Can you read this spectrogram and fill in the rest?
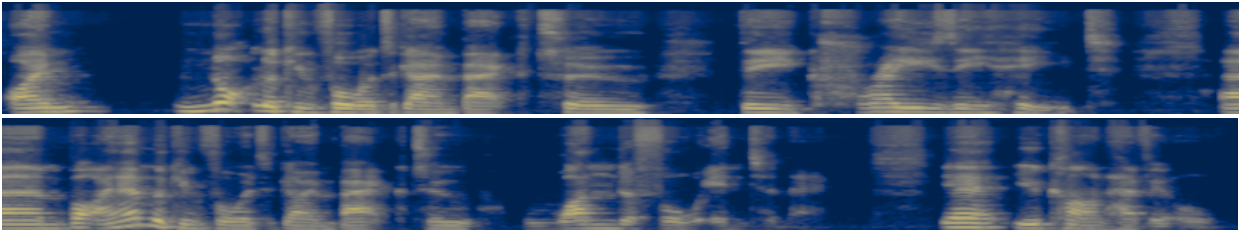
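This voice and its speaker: A man with a slightly croaky voice, hosting a live trading stream in a lively, joking, chatty way. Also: mid-range voice, slow pace. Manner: lively, joking, chatty with viewers, frequent "right?" and "guys". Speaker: forex trading livestream host. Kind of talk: casual live trading chat. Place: home setup abroad, streaming live.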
